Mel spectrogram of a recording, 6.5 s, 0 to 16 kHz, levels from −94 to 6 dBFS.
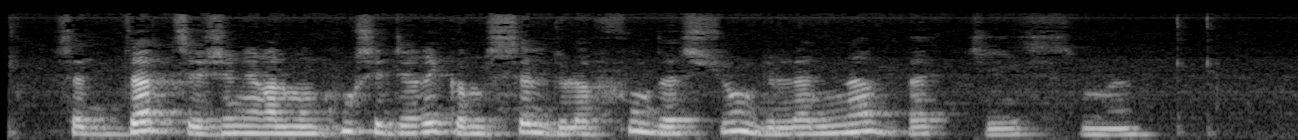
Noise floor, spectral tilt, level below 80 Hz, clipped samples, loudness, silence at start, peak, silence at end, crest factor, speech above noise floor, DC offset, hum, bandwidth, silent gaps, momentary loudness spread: -57 dBFS; -7.5 dB/octave; -58 dBFS; under 0.1%; -21 LUFS; 0.35 s; 0 dBFS; 0.75 s; 20 dB; 36 dB; under 0.1%; none; 11 kHz; none; 13 LU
